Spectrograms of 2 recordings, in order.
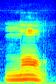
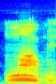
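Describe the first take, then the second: The two takes are said the same way.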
